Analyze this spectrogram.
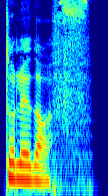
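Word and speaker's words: toledot: Generaciones eh, proviene de la palabra hebrea que se pronuncia Toledof.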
